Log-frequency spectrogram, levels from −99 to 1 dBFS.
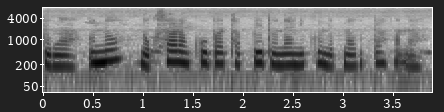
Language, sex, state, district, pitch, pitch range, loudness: Garo, female, Meghalaya, South Garo Hills, 215 Hz, 195-225 Hz, -15 LUFS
